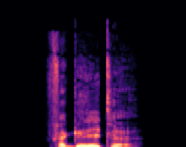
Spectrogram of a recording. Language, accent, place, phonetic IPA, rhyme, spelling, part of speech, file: German, Germany, Berlin, [fɛɐ̯ˈɡɛltə], -ɛltə, vergälte, verb, De-vergälte.ogg
- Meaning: first/third-person singular subjunctive II of vergelten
